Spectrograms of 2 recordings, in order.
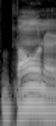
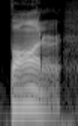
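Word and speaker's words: Bohner: character now his name is not called ralph boner it's called ralph bonner she just she just kind of pronounced it wrong in my opinion that's how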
